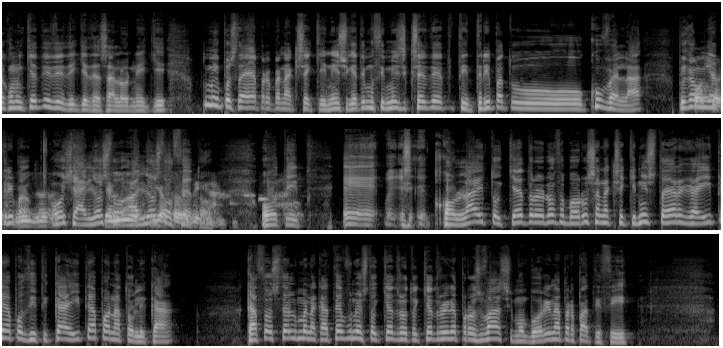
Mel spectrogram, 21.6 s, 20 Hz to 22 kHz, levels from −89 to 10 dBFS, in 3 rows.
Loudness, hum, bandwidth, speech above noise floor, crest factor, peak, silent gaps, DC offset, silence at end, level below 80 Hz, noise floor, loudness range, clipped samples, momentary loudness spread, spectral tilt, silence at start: -28 LUFS; none; 15.5 kHz; 34 dB; 22 dB; -6 dBFS; none; under 0.1%; 0.1 s; -68 dBFS; -62 dBFS; 4 LU; under 0.1%; 7 LU; -5 dB/octave; 0 s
